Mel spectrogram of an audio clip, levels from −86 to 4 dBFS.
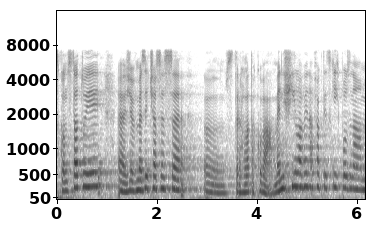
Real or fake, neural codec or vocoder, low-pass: real; none; 7.2 kHz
